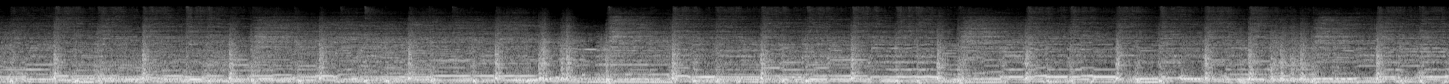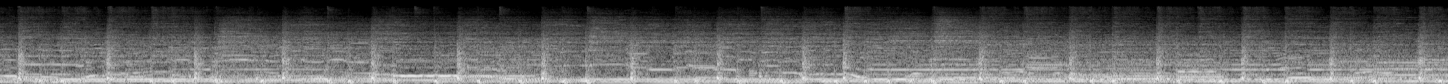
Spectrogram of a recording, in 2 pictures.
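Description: Live rock band playing loudly: electric guitar and a drum kit, with no singing.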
